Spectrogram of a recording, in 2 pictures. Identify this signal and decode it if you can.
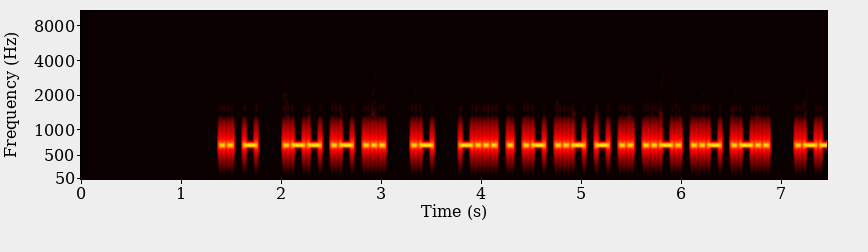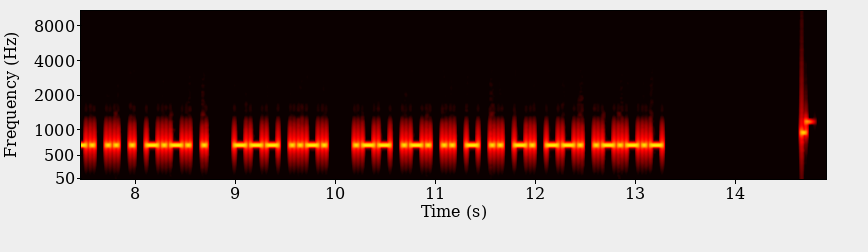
Morse code, heard as a keyed tone, about 32 wpm, 700 Hz. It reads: IT WAS A BEAUTIFUL PIECE OF WRITING.
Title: Sentences from Top 1000 Words - Review Part 2 - 30wpm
